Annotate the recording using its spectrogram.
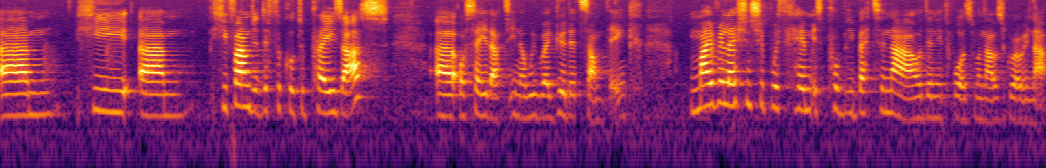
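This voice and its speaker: A woman with a Polish accent, medium pitch and ordinary pitch variation, at a moderate pace. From Poland. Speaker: coach and trainer, company founder. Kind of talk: motivational talk to a live audience.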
